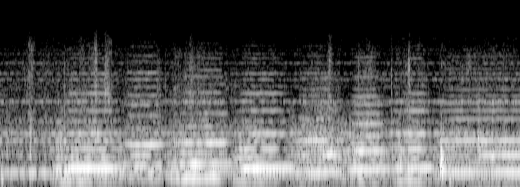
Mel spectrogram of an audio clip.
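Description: Orchestral film score with strings playing a line of held notes, one note after another. A short sharp knock sounds once about five and a half seconds in.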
